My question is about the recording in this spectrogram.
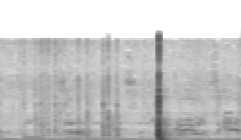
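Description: Voiced dialogue from the subtitled Bleach episode playing, with one sharp knock about one and a half seconds in, the loudest sound here, over a low steady hum.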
